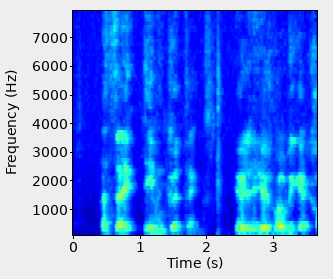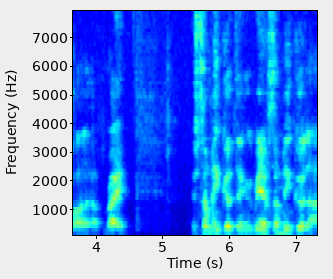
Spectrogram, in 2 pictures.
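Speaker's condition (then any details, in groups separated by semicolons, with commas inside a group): ALS; about 2 years since onset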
